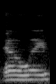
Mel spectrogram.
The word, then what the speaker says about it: ELAY: My name is LA. Pronounced like LA, like the city.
